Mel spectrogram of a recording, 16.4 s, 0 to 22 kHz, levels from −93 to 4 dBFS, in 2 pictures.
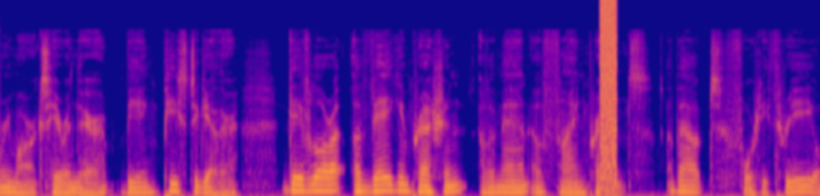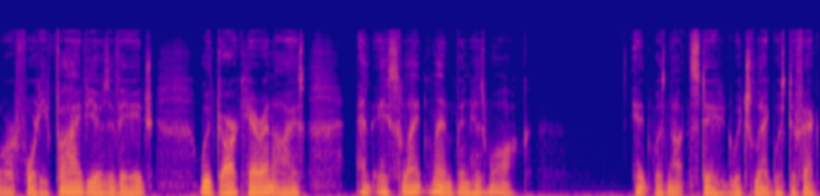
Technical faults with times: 6.00-6.16 samples built from the wrong bytes

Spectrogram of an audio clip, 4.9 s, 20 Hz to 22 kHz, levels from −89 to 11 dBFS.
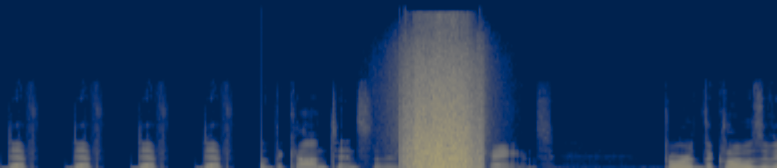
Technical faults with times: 0.00-1.62 stutter with silent gaps
2.22-3.26 wireless microphone noise hit

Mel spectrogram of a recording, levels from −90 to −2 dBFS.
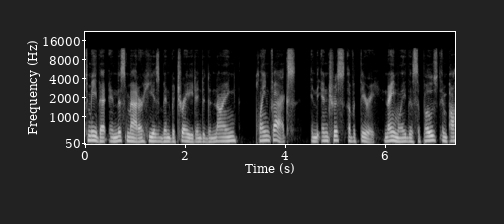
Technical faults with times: none

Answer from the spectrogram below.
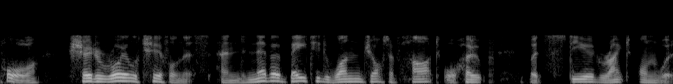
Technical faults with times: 0.00-6.74 iLBC codec
2.74-2.77 lost iLBC frames
4.89-4.95 lost iLBC frames

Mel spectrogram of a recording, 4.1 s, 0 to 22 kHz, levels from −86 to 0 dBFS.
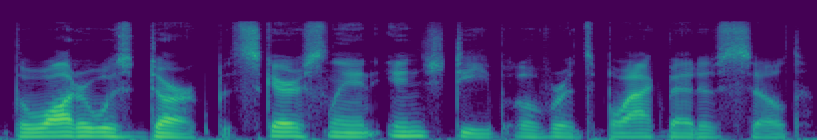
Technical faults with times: none

